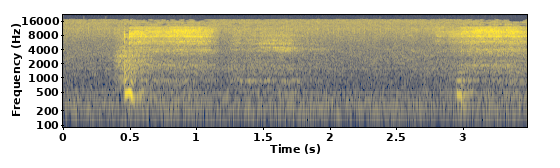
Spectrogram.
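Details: A 4-month-old English Bulldog puppy, fast asleep, snores with breathy, wheezing breaths a couple of seconds apart.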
